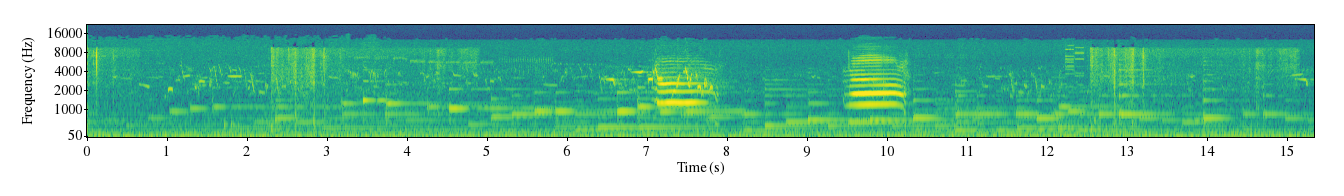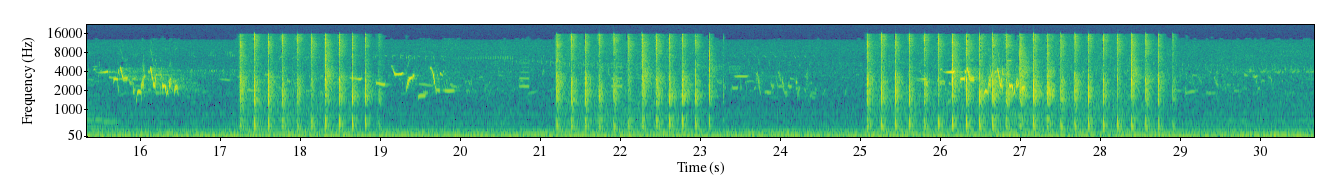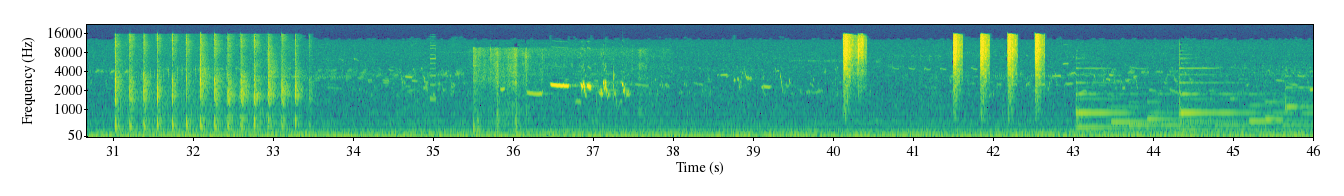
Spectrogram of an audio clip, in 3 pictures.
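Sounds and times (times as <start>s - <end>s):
steady low hum: 0.0s - 7.0s, 10.2s - 46.0s
birds chirping: 0.0s - 46.0s
rapid even clicking: 17.2s - 19.2s, 21.2s - 23.3s, 25.1s - 29.2s, 31.0s - 33.6s, 41.5s - 42.7s.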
